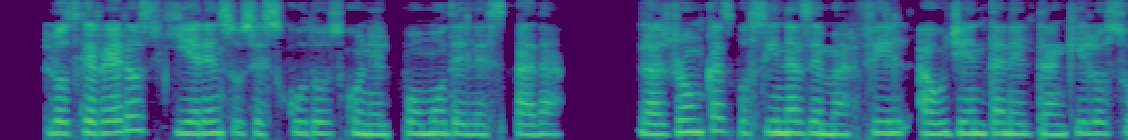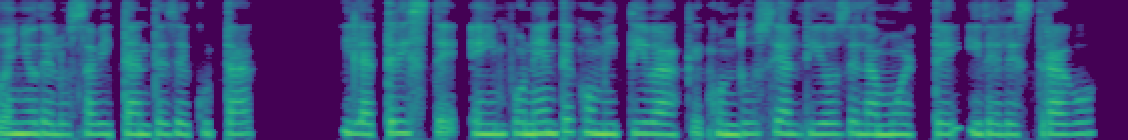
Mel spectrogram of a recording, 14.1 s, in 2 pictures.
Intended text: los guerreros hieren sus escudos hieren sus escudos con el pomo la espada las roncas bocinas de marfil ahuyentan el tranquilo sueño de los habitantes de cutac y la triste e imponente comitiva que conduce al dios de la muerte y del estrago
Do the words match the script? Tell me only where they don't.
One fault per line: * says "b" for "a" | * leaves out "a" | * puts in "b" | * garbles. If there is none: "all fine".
* leaves out "hieren sus escudos"
* puts in "de"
